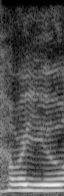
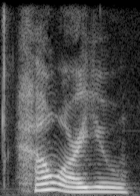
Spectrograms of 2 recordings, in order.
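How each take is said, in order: First: It is asked casually, as an automatic greeting. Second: It is asked sincerely, with genuine interest.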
